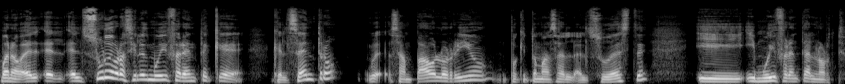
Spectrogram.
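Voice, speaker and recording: Swinging his fairly high pitch very widely, a man speaks at a moderate pace in a very clean recording with a silent background and a dry, close sound with no echo. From Brazil. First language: Portuguese (speaking Spanish). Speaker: podcast host and author. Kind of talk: casual conversation.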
